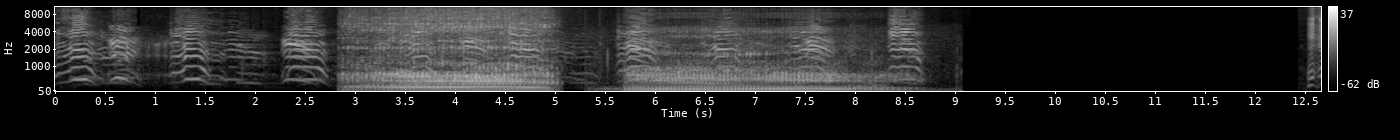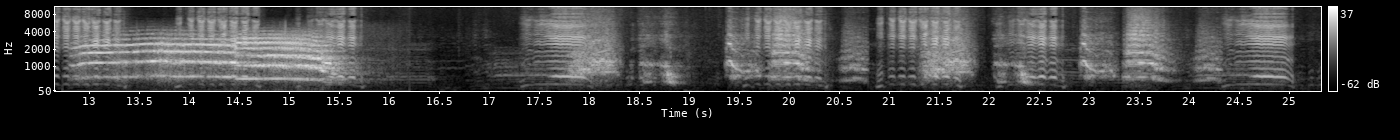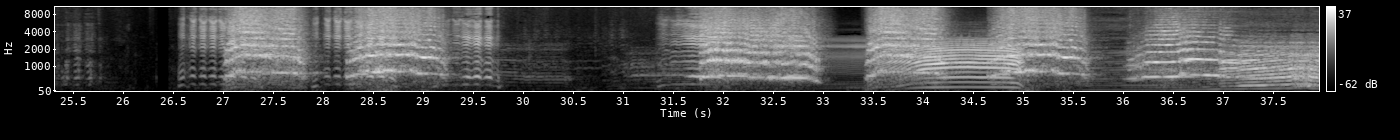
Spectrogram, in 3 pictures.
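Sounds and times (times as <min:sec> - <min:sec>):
goats bleating: 0:00.0 - 0:02.7, 0:03.5 - 0:08.7, 0:12.5 - 0:18.4, 0:19.4 - 0:23.0, 0:24.3 - 0:25.8, 0:26.5 - 0:37.3.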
